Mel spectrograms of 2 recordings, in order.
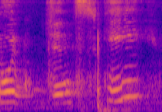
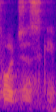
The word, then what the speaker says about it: Wojcicki: Yeah, Susan Wojcinski? close enough. Is that how you pronounce I it? think it's Wojcicki, but Wojcicki?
